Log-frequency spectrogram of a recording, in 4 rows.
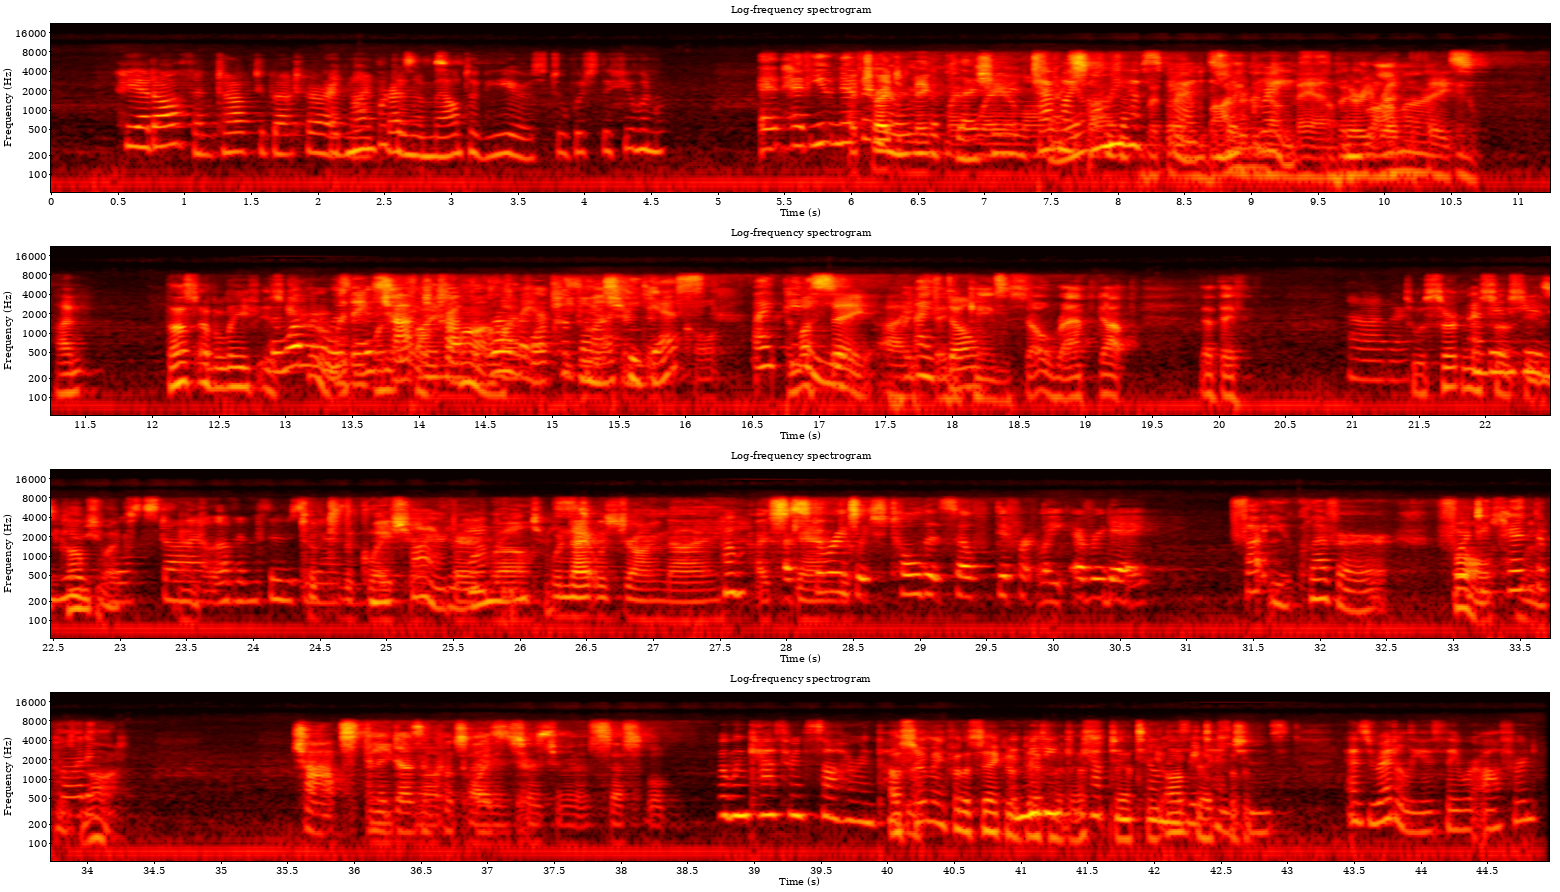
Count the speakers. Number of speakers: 10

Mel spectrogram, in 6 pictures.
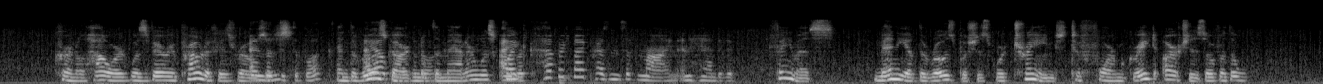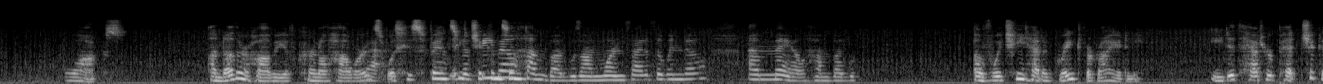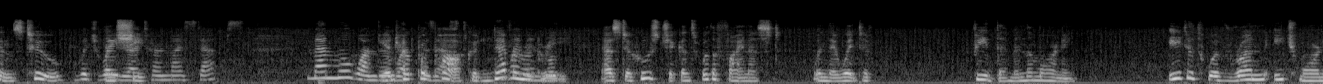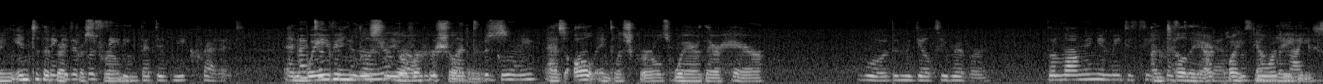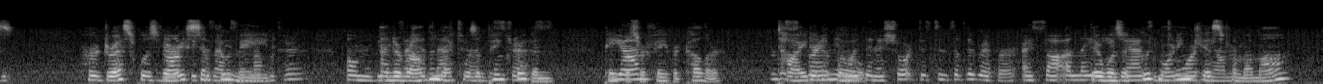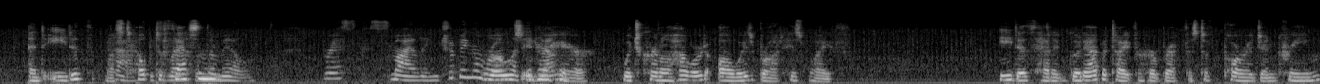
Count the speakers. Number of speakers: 2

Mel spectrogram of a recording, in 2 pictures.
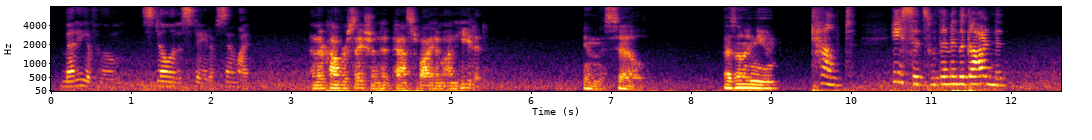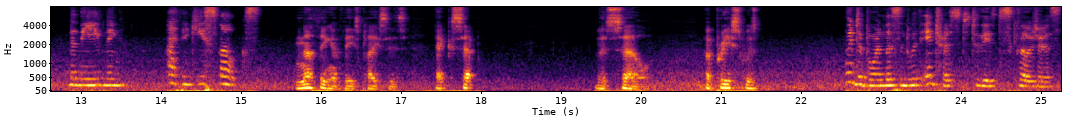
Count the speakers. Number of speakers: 4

